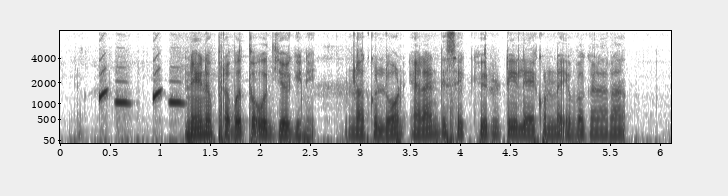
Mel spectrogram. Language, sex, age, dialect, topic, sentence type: Telugu, male, 41-45, Utterandhra, banking, question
